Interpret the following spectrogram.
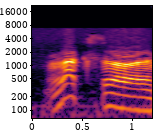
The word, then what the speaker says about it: Roxor: Roxor, Nadji called him. It sounds like a coined name. As if... As if what? Well, if it's spelled R-O-X-O-R as it sounds, it's spelled the same forward and backward.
